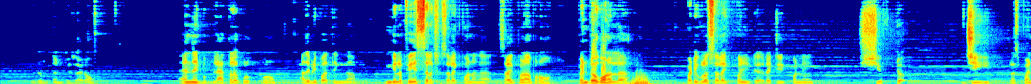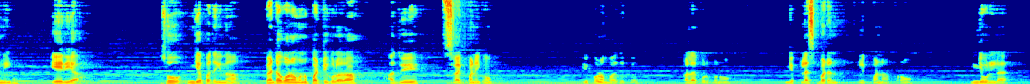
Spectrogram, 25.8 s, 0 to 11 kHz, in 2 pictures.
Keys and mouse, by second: 5.0-6.8 middle drag, 9.4-11.2 middle drag, 12.1 shift+g, 23.6-25.7 drag.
